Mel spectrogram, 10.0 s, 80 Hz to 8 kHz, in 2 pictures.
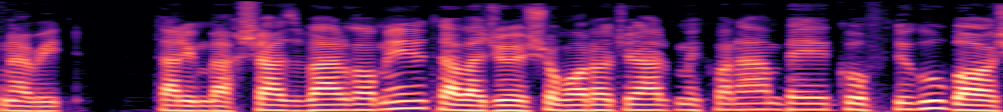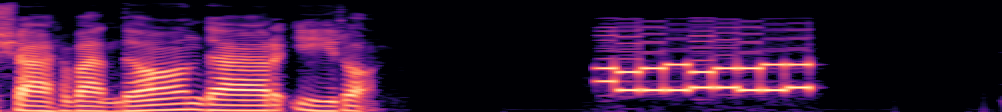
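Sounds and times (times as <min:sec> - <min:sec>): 
speech: 0:00.0 - 0:07.0
electronic ringing on an outgoing telephone call: 0:08.0 - 0:09.2.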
